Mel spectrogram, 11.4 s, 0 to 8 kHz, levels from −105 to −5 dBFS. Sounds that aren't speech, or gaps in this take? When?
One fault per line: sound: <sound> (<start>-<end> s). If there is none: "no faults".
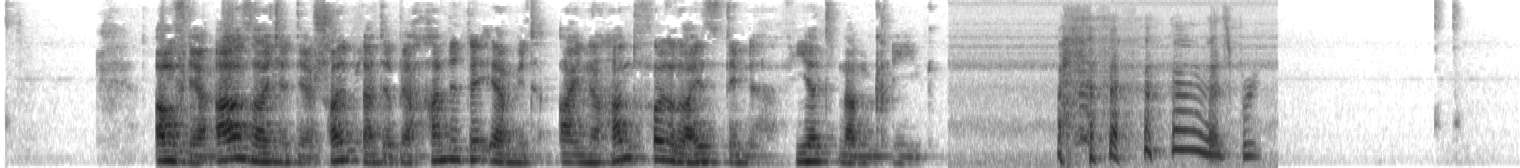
sound: laugh (7.9-9.5 s)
